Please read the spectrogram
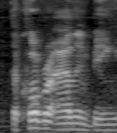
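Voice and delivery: ordinary talk, nothing marked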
